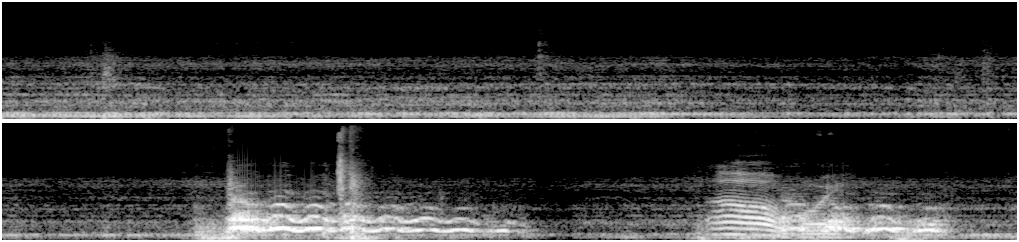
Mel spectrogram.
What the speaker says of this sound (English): Don't mind the doggo.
